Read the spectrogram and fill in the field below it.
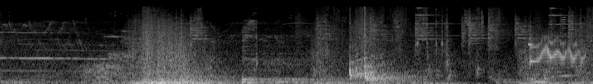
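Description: Weapons clash in a skirmish.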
